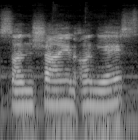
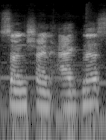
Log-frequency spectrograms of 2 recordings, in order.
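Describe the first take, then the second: First: The name is said with a French pronunciation. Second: The name is said with an English pronunciation. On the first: The speaker calls it right. "Apparently it's French" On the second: The speaker calls it wrong. "that I always called"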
